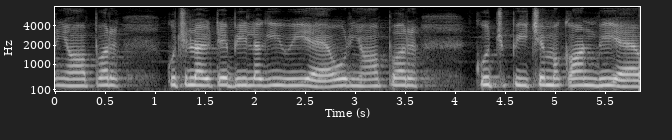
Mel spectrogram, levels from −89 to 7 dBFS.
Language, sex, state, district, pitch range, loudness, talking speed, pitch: Hindi, male, Uttar Pradesh, Shamli, 240-255 Hz, -18 LUFS, 165 wpm, 250 Hz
